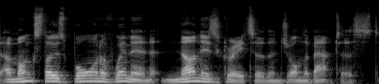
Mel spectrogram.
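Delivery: normal talking voice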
